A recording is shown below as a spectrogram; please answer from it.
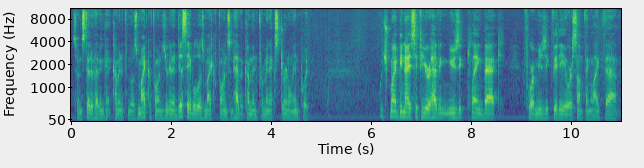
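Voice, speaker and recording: A man in his fifties giving a casual product tutorial, haltingly thinking aloud as he demonstrates. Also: on the low side, steady tone, darkish tone. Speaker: tutorial presenter. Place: small home office room.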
